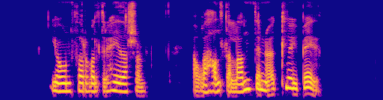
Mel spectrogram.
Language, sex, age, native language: Icelandic, female, 30-39, Icelandic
